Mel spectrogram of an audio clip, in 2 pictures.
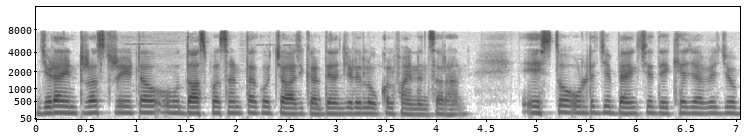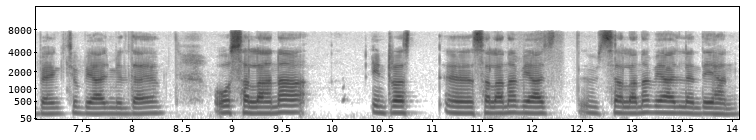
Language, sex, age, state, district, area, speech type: Punjabi, male, 30-45, Punjab, Jalandhar, urban, spontaneous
